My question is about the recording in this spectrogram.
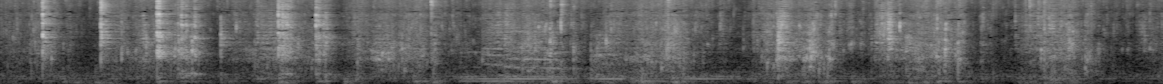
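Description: Raw chicken pieces squelching and slapping wetly as they are kneaded by hand with turmeric and masala paste in a metal pot, with pieces knocking against the pot, in irregular bursts.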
